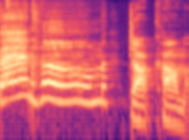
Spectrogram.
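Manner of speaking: voice breaking, very high-pitched and loud. Reading an ad script aloud and retrying a word, the speaker speaks with voice cracking. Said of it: "my voice went then".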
